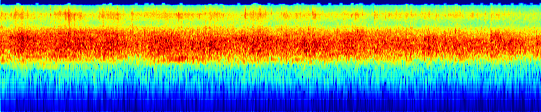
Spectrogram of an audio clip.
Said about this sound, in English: Come on, clap like you mean it.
